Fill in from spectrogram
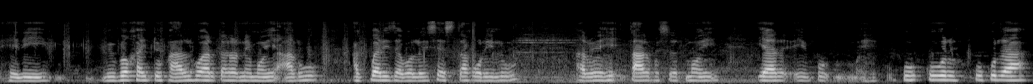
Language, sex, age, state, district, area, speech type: Assamese, female, 45-60, Assam, Udalguri, rural, spontaneous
